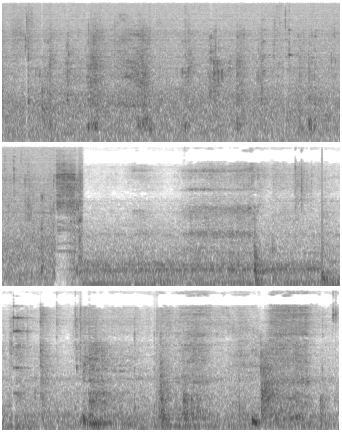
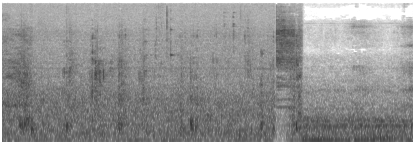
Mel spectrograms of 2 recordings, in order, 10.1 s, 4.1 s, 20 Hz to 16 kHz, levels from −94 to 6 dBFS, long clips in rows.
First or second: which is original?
second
